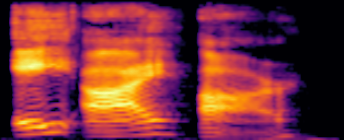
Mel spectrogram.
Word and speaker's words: air: So the first three are pronounced the same. A-I-R, E-R-R, H-E-I-R are all pronounced air. Air, air, air.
